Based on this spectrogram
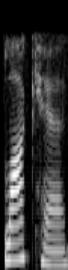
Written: blockhead

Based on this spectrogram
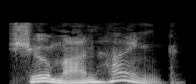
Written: schumann heink

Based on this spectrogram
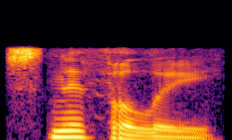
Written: sniffily

